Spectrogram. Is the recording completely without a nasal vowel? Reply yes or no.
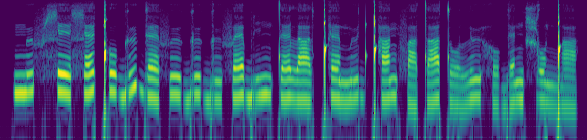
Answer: yes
